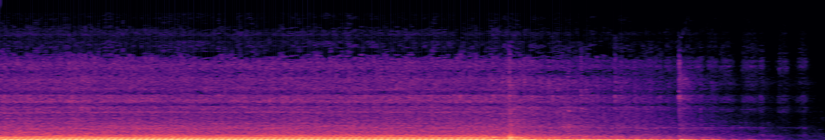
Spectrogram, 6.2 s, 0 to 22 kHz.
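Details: Grandpa's Harley-Davidson V-twin, off the road 15+ years, on what is meant as the last start: loud, lumpy running with uneven exhaust popping ("farting"), then it cuts out and dies. Popping cause unknown.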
